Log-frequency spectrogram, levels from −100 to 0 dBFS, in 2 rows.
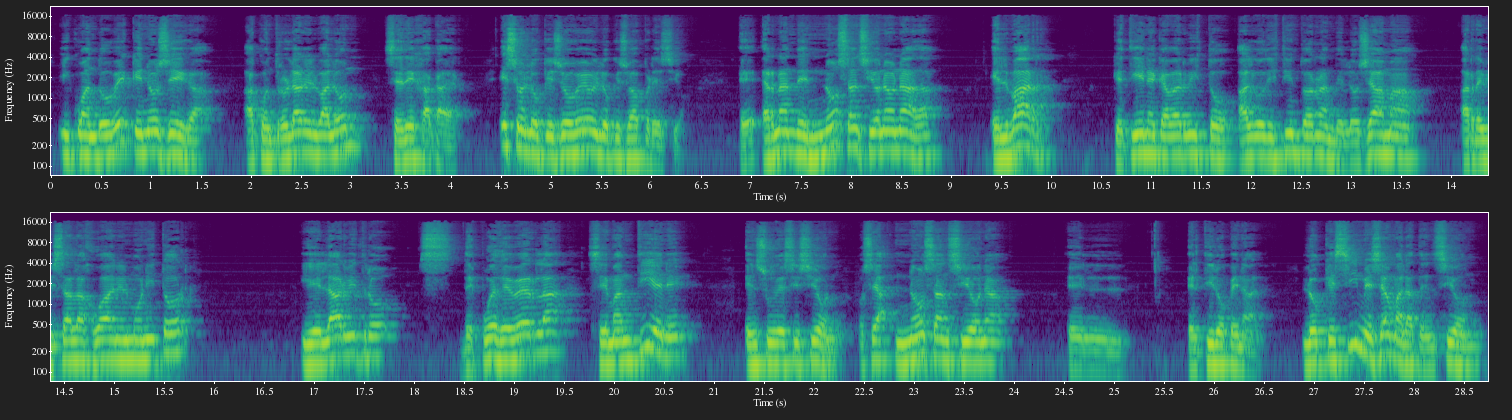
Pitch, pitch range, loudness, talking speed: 140 Hz, 125-155 Hz, -21 LUFS, 155 wpm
